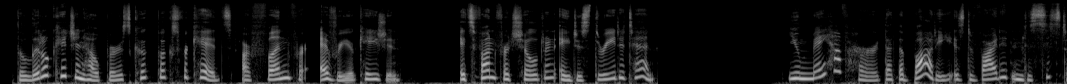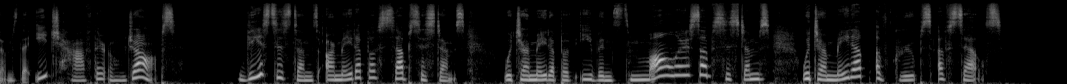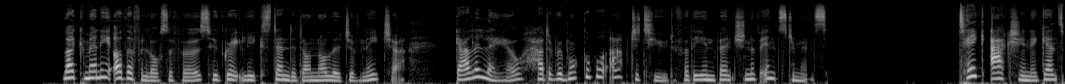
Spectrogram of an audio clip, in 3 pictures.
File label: Commercial VO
